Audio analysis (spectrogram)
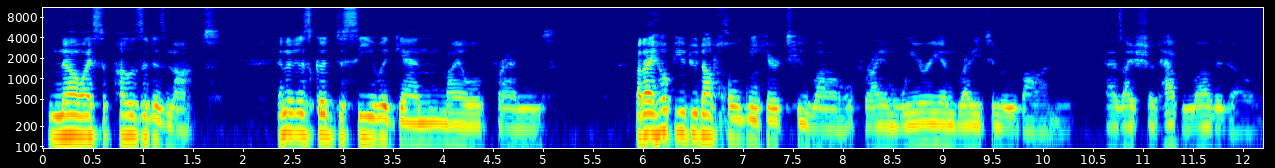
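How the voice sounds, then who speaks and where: A man's voice: on the low side, normal speed, warm tone, natural voice, low-quality recording. A man voicing a weary, repentant fallen warlord in a fantasy story, with formal, earnest, world-weary phrasing.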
